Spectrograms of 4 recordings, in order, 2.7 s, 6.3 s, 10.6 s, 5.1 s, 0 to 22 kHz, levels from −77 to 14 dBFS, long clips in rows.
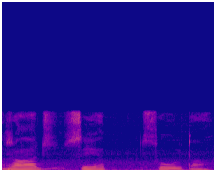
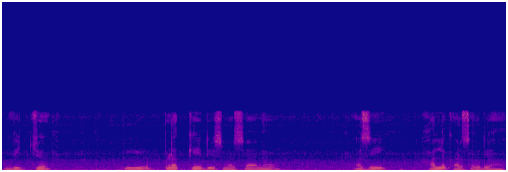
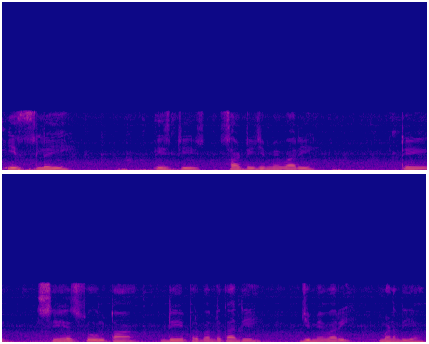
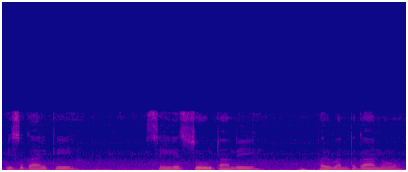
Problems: none marked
